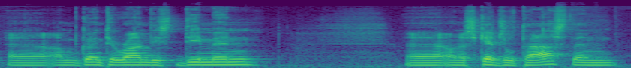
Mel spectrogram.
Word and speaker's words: daemon: web redirect here because demons yes i mean they're pronounced exactly the same so unless i was saying i'm going to run this daemon on a scheduled task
